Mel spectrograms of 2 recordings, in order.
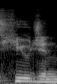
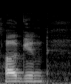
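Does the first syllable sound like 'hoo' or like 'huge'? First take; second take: huge; hoo. First: The first syllable sounds like 'huge'. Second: The first syllable sounds like 'hoo'. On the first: The speaker calls it right. "I think it's Hugin because, you know, panoramas are huge" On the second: The speaker calls it wrong. "I don't think it's Hugin"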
